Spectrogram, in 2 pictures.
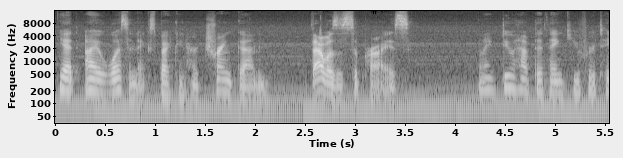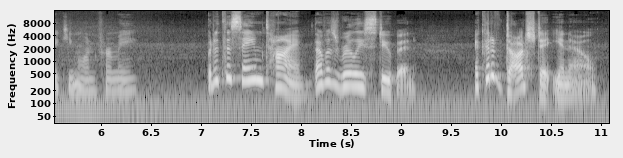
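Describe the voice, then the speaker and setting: A woman playing an obsessive, manipulative young woman who escaped an asylum, in a teasing, expressive roleplay monologue spoken straight to the listener. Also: on the low side, moderate pace, gravelly, slight background noise. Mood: wry, confiding. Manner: teasing, possessive, expressive, swinging between sweet and exasperated. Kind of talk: dramatic roleplay audio monologue addressed to the listener.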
